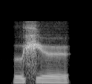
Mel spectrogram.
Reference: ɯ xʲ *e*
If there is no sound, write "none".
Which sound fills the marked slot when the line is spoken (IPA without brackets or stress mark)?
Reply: ø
